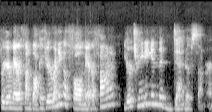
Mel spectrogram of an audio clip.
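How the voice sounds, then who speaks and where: At a fairly quick pace, a woman speaks in a somewhat breathy, medium-pitched voice with very wide pitch swings. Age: 30s. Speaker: amateur marathon runner. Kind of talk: casual interview.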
